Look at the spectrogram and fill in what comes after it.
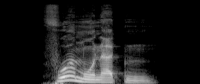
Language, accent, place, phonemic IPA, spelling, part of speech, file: German, Germany, Berlin, /ˈfoːɐ̯ˌmoːnatən/, Vormonaten, noun, De-Vormonaten.ogg
- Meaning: dative plural of Vormonat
